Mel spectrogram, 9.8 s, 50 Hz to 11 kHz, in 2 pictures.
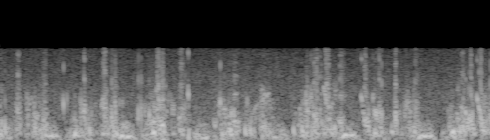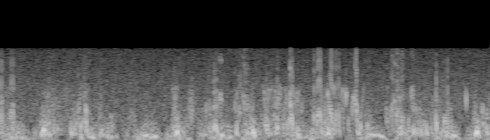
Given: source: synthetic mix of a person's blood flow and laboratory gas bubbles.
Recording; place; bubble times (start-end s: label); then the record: Doppler ultrasound of blood flow; precordium
0.00-0.10 s: bubbles
0.14-0.49 s: bubbles
0.60-0.71 s: bubbles
0.77-1.30 s: bubbles
1.36-1.93 s: bubbles
2.11-2.76 s: bubbles
2.91-3.49 s: bubbles
3.58-4.22 s: bubbles
4.46-5.06 s: bubbles
5.32-5.87 s: bubbles
6.61-7.14 s: bubbles
7.22-7.46 s: bubbles
7.51-7.95 s: bubbles
7.97-8.64 s: bubbles
8.74-9.44 s: bubbles
9.53-9.60 s: bubbles
9.69-9.81 s: bubbles
From the record:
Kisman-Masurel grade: 342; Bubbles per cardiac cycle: rolling drumbeat, 9 or more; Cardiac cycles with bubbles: 100%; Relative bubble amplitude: moderate (0.250 to 0.450); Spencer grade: 3 (all of the cardiac periods contain showers or single bubble signals, but not dominating or overriding the cardiac motion signals); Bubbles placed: anywhere in the cardiac cycle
